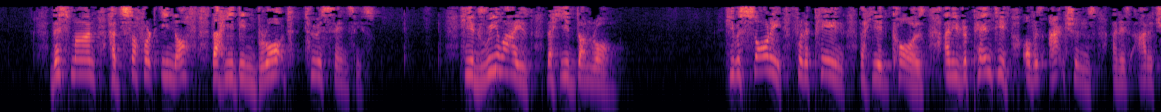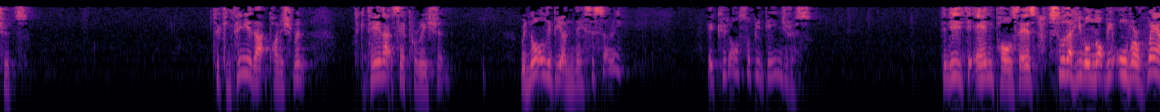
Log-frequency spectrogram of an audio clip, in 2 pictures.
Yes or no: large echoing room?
yes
